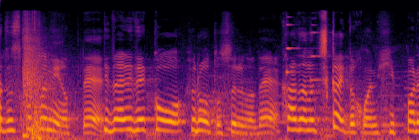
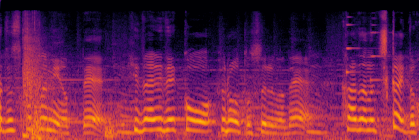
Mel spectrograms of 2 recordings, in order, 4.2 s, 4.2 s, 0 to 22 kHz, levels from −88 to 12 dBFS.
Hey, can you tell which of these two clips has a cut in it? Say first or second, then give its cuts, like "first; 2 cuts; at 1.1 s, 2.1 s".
first; 2 cuts; at 1.0 s, 2.8 s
